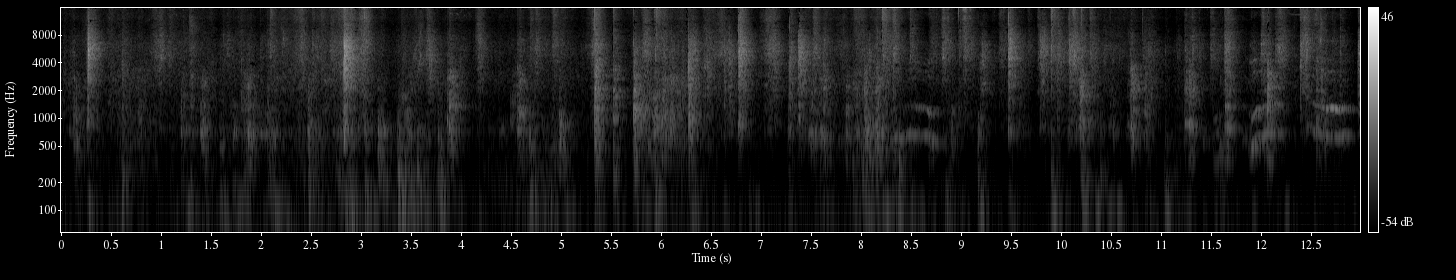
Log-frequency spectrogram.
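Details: Indoors, Kyla, a cream Labrador on her first litter, teaches her five-week-old puppies to play nicely as they wrestle. Continuous rustling and thumping, then brief whiny squeaks rising and falling, repeated near the end.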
